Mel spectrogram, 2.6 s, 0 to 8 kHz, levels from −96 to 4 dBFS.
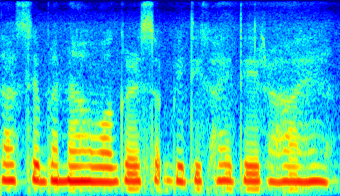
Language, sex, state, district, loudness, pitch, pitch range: Hindi, female, Arunachal Pradesh, Longding, -13 LUFS, 235 Hz, 230-240 Hz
